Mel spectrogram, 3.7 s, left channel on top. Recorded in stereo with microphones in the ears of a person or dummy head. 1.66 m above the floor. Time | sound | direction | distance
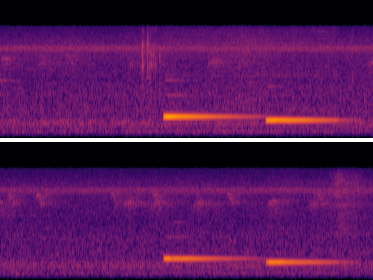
1.6 | a chime | 75° left (ahead or behind) | 0.6 m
